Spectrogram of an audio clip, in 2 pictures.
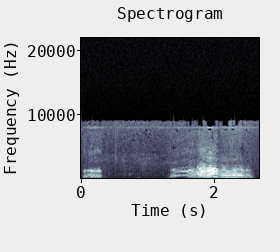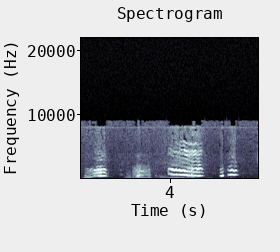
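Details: Puppies about five weeks old playing with their mother give wavering, high-pitched whines and yelps in several bursts, some rising then falling. Short squeaks close the sequence against a quiet indoor background.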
